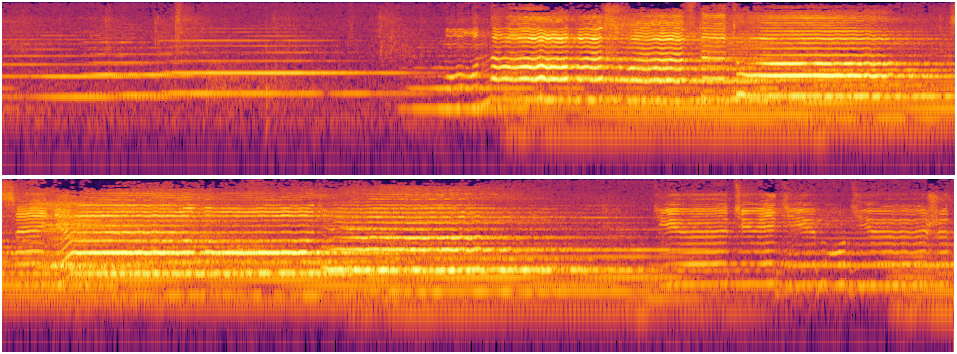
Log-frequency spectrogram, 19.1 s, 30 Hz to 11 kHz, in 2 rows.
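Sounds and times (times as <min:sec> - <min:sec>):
sustained accompaniment chords: 0:00.0 - 0:19.0
woman singing with vibrato: 0:04.3 - 0:19.0.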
